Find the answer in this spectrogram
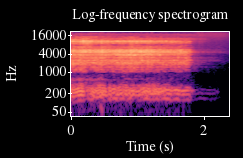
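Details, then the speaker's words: Yoga bee-breath demonstration: a low, rattling, buzzing sound on inhalation, under two seconds, made by vibrating the glottis to mimic a male bee: deliberately imitated snoring sound. "And the inhalation's supposed to be the sound of a male bee. And uh it's a snoring sound. You vibrate the glauus up here."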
